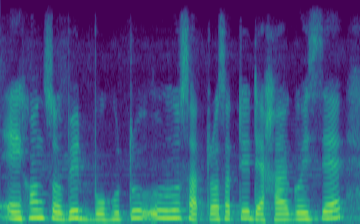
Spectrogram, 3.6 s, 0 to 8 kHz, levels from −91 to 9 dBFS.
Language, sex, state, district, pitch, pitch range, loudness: Assamese, female, Assam, Sonitpur, 235 Hz, 215-255 Hz, -15 LUFS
